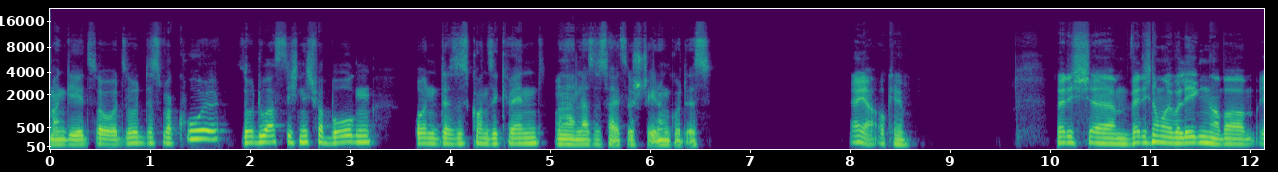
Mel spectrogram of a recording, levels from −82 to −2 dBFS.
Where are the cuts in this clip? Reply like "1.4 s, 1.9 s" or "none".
none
